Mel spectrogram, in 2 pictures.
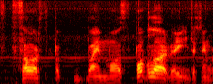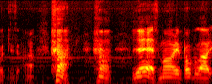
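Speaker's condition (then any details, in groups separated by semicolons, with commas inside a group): Cerebral palsy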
